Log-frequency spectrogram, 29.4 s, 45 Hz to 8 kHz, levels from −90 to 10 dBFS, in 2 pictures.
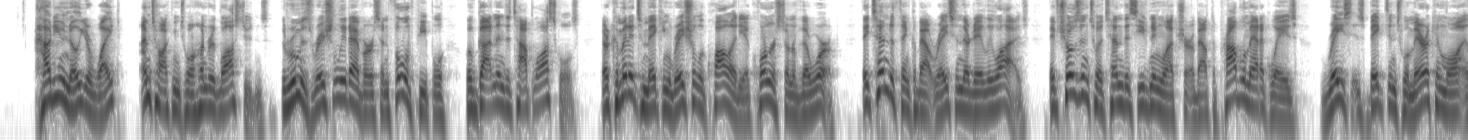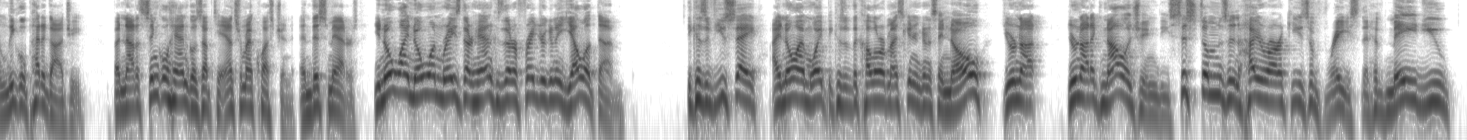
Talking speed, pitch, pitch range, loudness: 275 wpm, 160 Hz, 135-195 Hz, -20 LUFS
